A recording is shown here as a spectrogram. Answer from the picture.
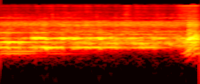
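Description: The closing held notes of a children's song played from a Teddy Ruxpin story cassette through the toy's small speaker, thin with no bass and slightly distorted tape playback. The music thins out near the end, and a narrating voice starts just as it ends.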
